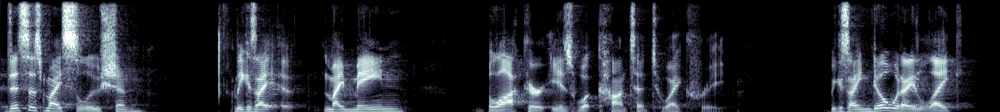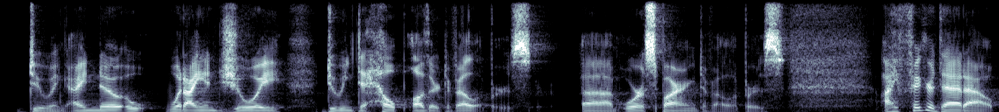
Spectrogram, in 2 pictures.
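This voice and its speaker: A man who is coming down with a cold, talking casually and haltingly to camera, with frequent restarts and ums. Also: medium pitch. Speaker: content creator.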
